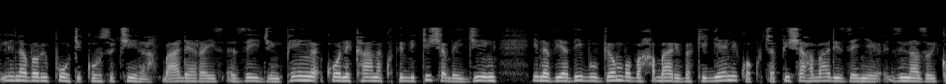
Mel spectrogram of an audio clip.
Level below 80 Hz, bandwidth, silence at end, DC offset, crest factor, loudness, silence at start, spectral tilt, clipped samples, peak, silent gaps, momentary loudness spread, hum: -70 dBFS; 5.8 kHz; 0 s; under 0.1%; 16 dB; -25 LUFS; 0 s; -6 dB/octave; under 0.1%; -8 dBFS; none; 6 LU; none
